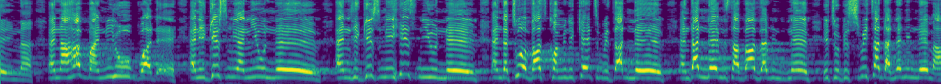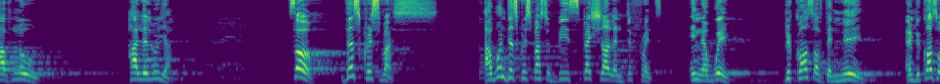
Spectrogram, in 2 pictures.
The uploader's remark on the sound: Sermon preached at CBC Shiashie Campus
